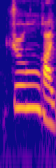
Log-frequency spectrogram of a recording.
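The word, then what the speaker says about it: 钟: 첫 번째로 개종식의 탁상식의 종은 모두 쭝이라는 발음이 납니다. 이 발음은 끝나다라는 단어의 발음인 쭝과 유사해서 부정적인 선물로 여겨지곤 합니다.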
